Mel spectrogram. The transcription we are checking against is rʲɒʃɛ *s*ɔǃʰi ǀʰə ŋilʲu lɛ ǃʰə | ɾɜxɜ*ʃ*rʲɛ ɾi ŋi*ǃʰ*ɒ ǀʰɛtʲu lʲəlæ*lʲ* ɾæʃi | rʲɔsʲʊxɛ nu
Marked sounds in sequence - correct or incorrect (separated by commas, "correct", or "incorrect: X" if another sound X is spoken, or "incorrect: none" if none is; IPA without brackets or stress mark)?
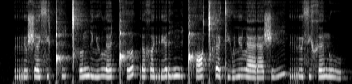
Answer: incorrect: sʲ, incorrect: none, correct, incorrect: none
